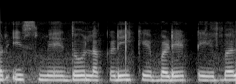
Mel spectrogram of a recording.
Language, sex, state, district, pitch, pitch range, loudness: Hindi, female, Haryana, Rohtak, 205 Hz, 195-210 Hz, -16 LUFS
